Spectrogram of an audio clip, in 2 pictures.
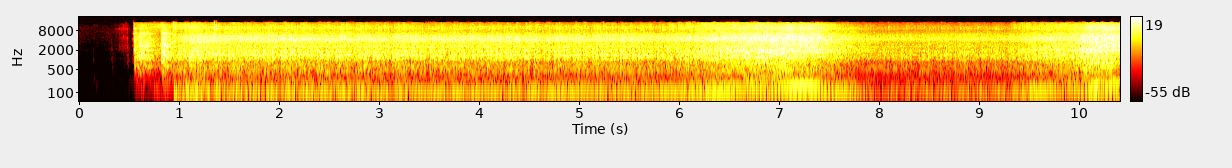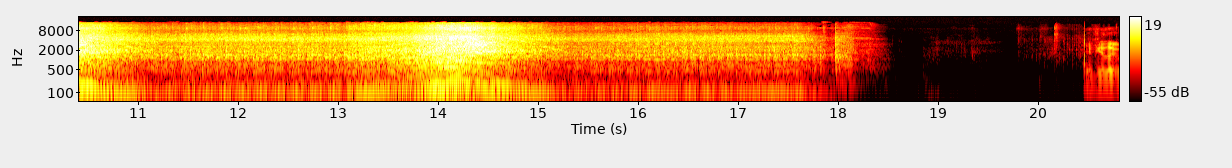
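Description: A 2021 Ducati Scrambler Icon motorcycle engine idles loudly and steadily up close, then gets three distinct throttle blips that rise and fall at regular intervals before the engine cuts off to silence.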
